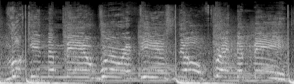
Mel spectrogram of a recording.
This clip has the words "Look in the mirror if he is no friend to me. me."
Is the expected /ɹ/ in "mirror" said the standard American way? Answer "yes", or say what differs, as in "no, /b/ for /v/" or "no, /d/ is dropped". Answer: no, /w/ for /ɹ/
